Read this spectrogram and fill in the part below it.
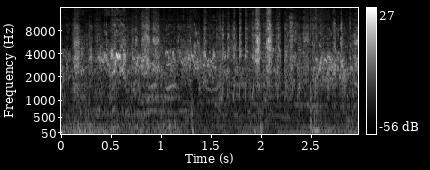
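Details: Australian budgies chirp and squawk in a short burst of fast, high, scratchy notes, several voices chattering together without pause.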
